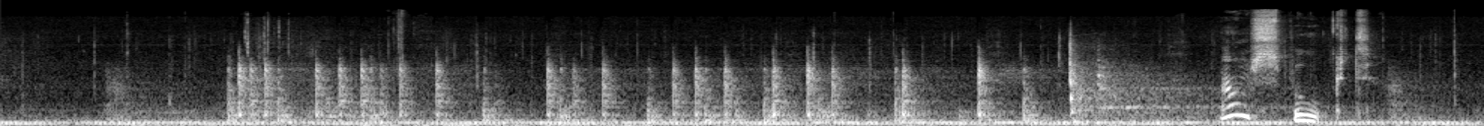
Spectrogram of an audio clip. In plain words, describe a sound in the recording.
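Footsteps crunch on gravel and concrete.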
